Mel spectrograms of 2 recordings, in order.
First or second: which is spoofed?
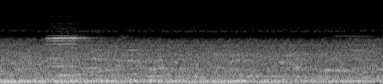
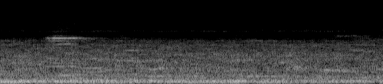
second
